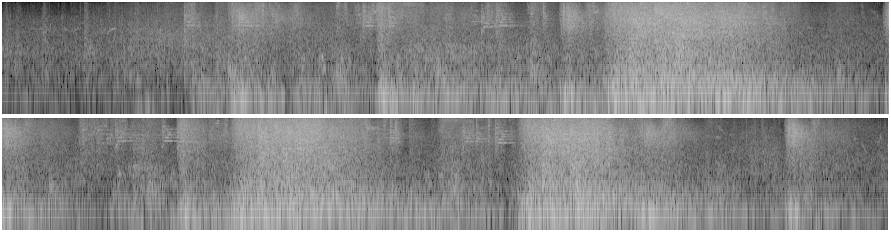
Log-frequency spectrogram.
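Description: Spells and weapons clash with bursts and crackles in a fast battle.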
